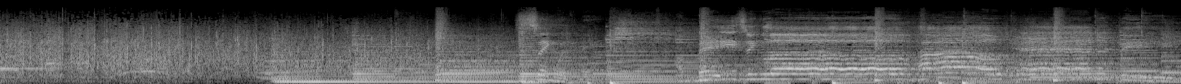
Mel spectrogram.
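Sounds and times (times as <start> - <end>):
audience clapping: 0.0 - 5.7
sustained organ or keyboard chords: 2.6 - 11.8.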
